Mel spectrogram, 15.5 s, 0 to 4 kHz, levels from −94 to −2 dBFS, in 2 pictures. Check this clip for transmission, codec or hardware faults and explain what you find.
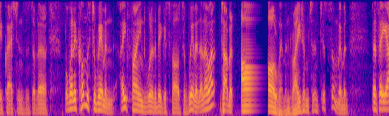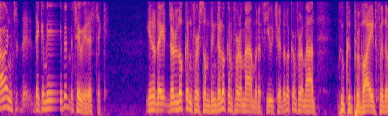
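Two kinds of fault show up here, on a speech clip whose band stops at 4 kHz, which fits a narrowband G.711 mu-law call path.

Call audio freeze: at 4.92 to 5.41 s and again at 8.75 to 9.00 s, the sound stretches into a fading buzz. Late packets likely drained the jitter buffer. Speech resumes intact, just pushed back by roughly 0.44 s and 0.23 s.

Jitter buffer speed-up: from 13.16 s to the end, the buffer trims tiny pitch-period slices, about a fifth of a second in total, so speech runs about 8% fast at unchanged pitch and sounds a bit rushed.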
